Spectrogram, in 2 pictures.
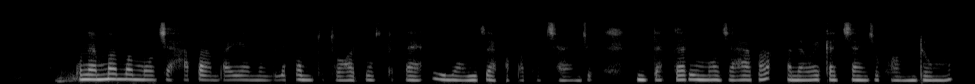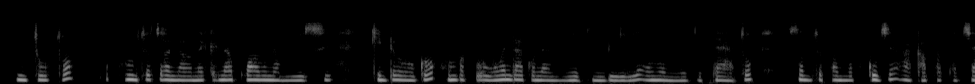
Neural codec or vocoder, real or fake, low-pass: codec, 16 kHz in and 24 kHz out, 0.9 kbps, LongCat-Audio-Codec, fine tuned four codebook decoder; fake; 7.2 kHz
